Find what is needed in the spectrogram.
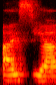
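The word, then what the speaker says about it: ISEAI: and you know um i've been involved with ici so for those of out there who aren't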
